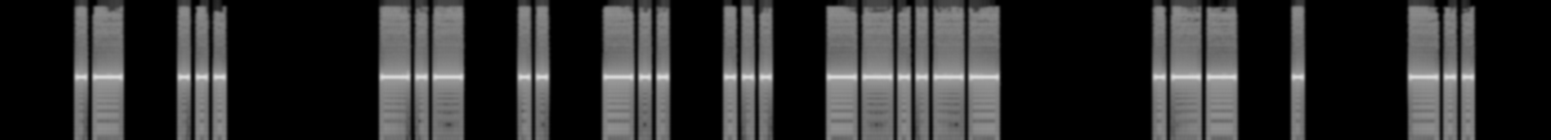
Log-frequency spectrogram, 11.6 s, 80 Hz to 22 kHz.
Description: Morse code, heard as a keyed tone, about 18 wpm, spaced as for 12 wpm, 1000 Hz. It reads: AS KIDS, WE D
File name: qotdfiles / 12wpm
